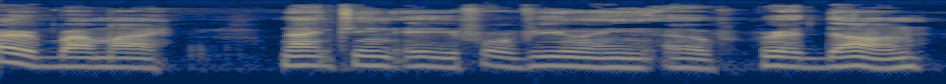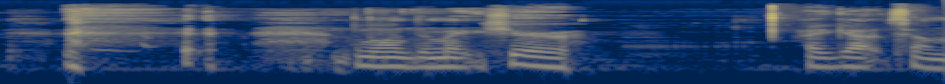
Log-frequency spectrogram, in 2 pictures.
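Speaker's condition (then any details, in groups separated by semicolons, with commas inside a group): ALS; bulbar-upper onset, tongue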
